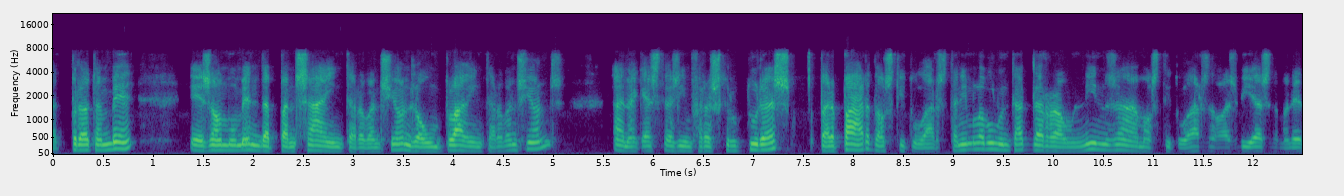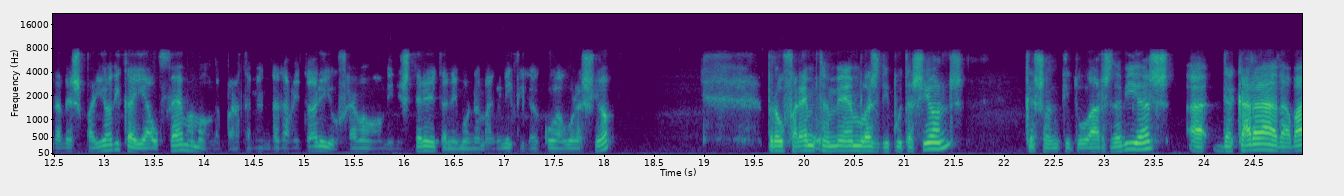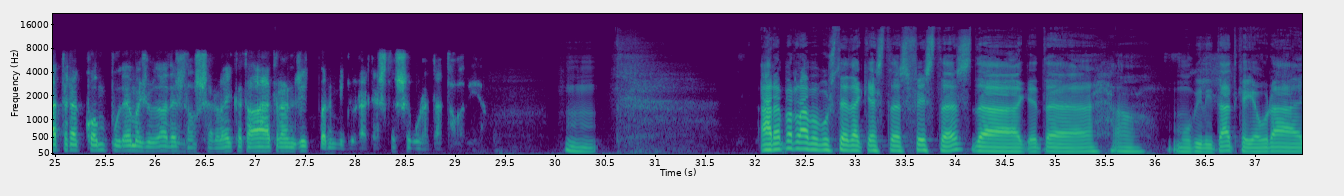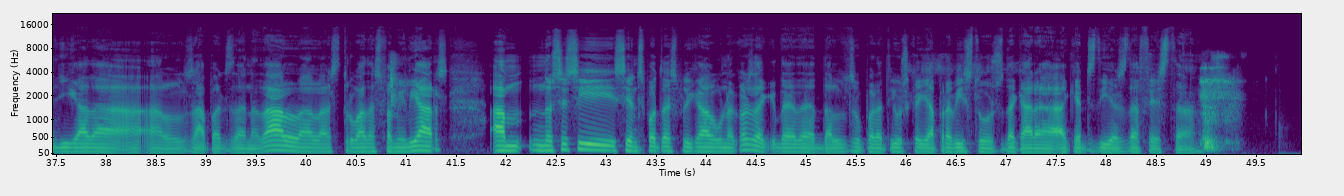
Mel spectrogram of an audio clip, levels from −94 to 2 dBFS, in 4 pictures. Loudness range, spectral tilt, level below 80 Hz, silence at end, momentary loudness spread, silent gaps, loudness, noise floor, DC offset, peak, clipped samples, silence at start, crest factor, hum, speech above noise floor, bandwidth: 9 LU; -4 dB/octave; -70 dBFS; 0.6 s; 15 LU; none; -30 LUFS; -73 dBFS; under 0.1%; -8 dBFS; under 0.1%; 0 s; 22 dB; none; 43 dB; 15 kHz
